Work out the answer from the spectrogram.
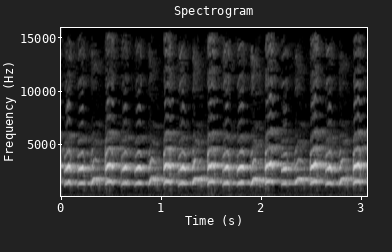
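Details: Male cockatiel singing: a steady run of clear whistled notes, each with a bright overtone, stepping up and down in a looping melody at about two notes per second, with no other sounds.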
